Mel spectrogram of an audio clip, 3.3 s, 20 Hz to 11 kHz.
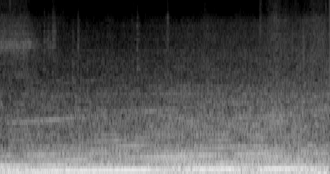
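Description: A one-owner Ford Focus SVT with 18,000 miles revs at half throttle, its engine note climbing in a steady, loud drone with rising harmonics for a few seconds, close and unbroken.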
